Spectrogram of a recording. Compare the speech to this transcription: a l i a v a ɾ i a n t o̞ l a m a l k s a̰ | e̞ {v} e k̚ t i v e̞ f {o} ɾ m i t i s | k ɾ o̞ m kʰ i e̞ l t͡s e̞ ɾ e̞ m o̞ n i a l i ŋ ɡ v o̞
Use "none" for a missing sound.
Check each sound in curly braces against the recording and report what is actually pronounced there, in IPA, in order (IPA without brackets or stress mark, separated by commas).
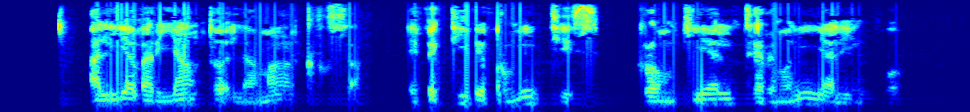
f, o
